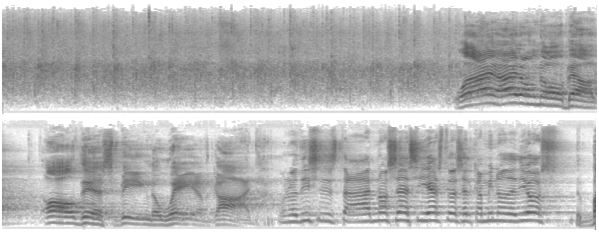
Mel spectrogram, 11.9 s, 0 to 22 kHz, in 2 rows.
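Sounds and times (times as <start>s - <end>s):
congregation clapping hands: 0.0s - 5.7s
speech: 4.5s - 11.8s.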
